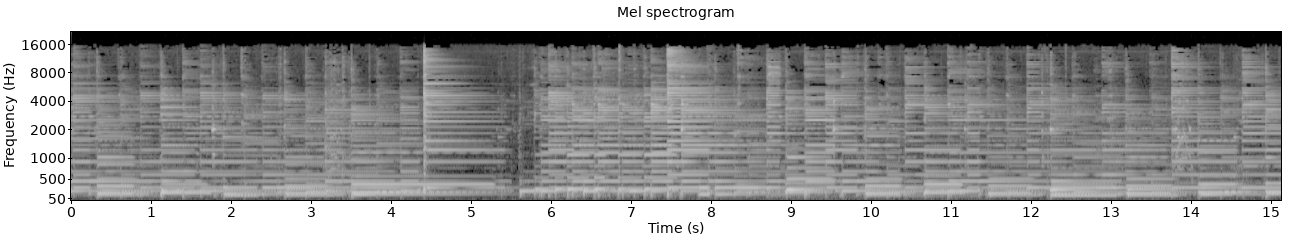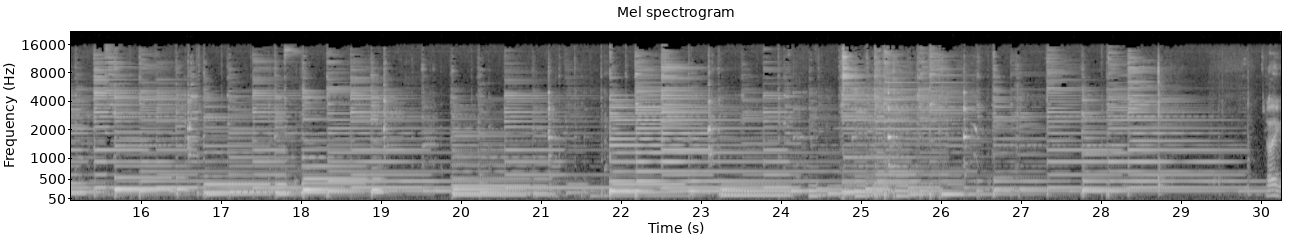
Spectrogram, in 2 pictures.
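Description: Ibanez AEG10 acoustic-electric guitar in DADGAD open tuning, played through a small 15-watt amp: ringing chord forms and picked melodic patterns with open strings droning, with a brief let-ring pause about five seconds in.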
